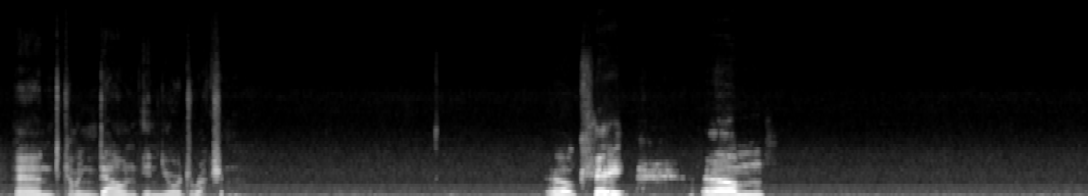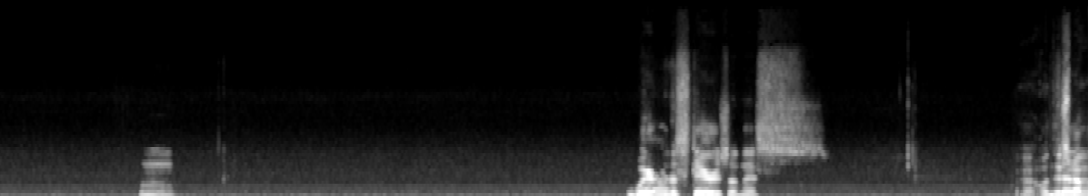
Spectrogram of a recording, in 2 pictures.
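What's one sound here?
Several men talk in turn over an online call, in bursts with pauses between.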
